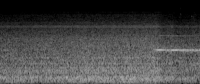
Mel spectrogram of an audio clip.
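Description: Mazak Megaturn a12nx vertical turning center running with its table turning: a steady mechanical noise, with a thin high whine coming in near the end.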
